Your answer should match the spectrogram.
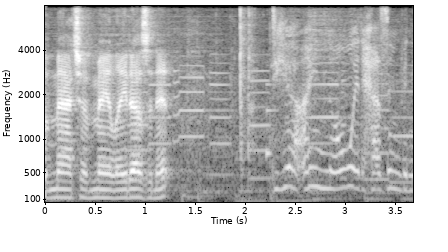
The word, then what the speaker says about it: Dehya: Okay, I thought I heard things, but her name is pronounced Dehya.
